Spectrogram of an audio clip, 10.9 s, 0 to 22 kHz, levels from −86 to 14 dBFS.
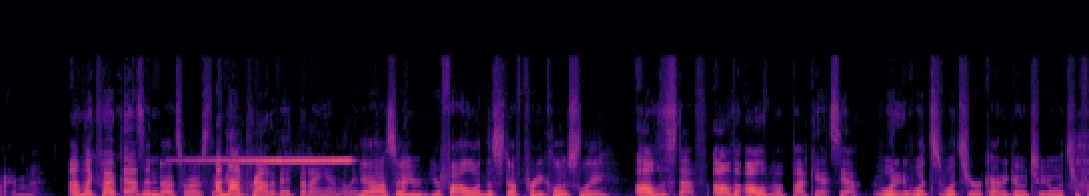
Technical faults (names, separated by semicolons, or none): repeated packet loss (robotic sound); loudspeaker feedback squeal; short concealed packet loss; burst of packet loss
